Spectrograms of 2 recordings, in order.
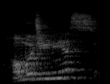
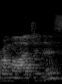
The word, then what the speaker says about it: homogeneous: We have homogeneous or homogeneous. I've heard it pronounced both ways.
